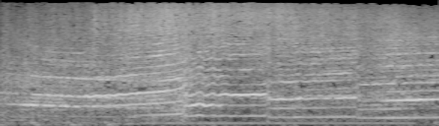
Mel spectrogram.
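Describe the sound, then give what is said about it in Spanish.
A Mercedes racing car engine screams loudly and continuously, its pitch climbing and then dropping sharply several times as it shifts through gears, with no voices present. “Así que a ver a qué coche corresponde este motor.”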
